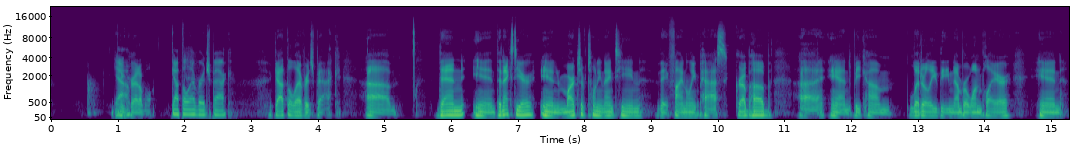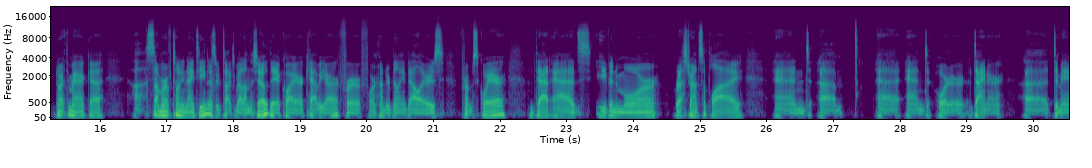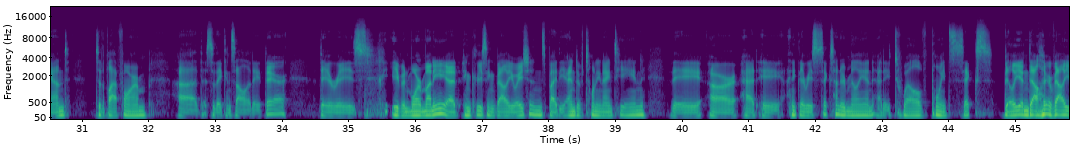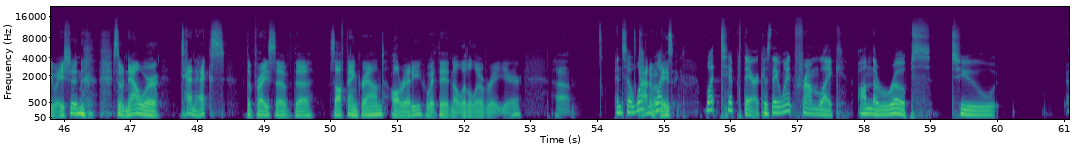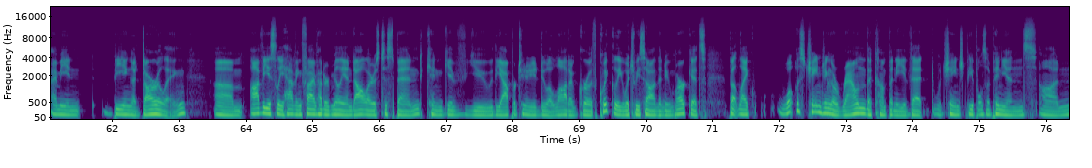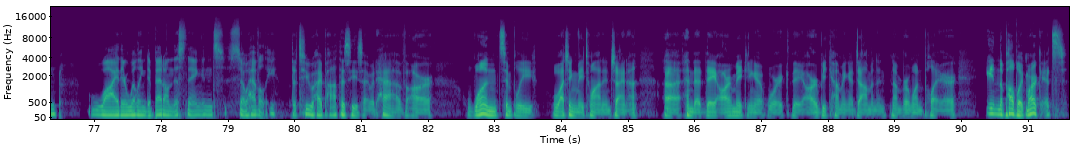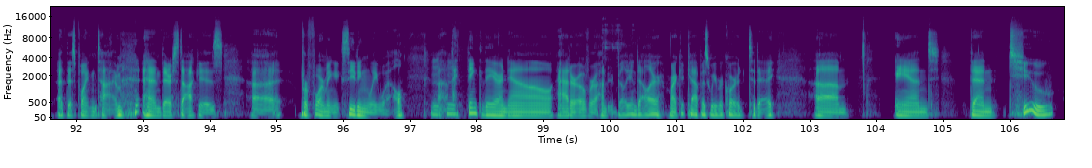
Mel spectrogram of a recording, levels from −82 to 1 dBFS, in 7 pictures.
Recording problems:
none

